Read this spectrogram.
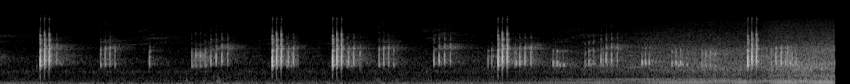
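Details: Chorus of forest green tree frogs, vocal sacs puffing three times as they call. Rapid rattling, knocking croaks in short pulsed bursts, roughly every half second to a second, several frogs overlapping, with a low steady hum in the second half.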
